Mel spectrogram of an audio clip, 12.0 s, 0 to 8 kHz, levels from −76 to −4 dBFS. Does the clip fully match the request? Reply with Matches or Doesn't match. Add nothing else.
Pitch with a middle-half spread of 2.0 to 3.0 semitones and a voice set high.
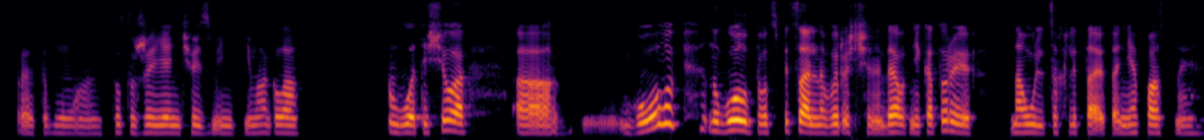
Doesn't match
